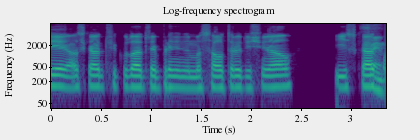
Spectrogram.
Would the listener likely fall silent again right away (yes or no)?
yes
